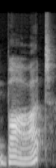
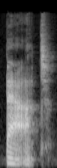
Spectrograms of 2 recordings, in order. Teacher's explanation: say them more with an ah vowel they sound more british that way the ah vowel is further back so i don't really want to say bot but rather bat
